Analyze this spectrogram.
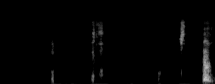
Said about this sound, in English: Oh God, I'm just thinking of the cayenne peppers making me cough.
